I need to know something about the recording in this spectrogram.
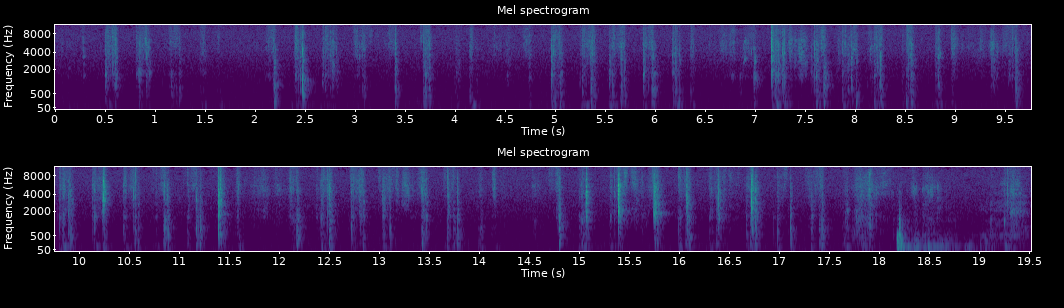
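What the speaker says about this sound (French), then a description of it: "Je mélange les cartes avec vous et je vous laisse découvrir votre tirage." Tarot cards are shuffled continuously by hand in quick, papery riffles and soft slaps, close and fairly quiet, with no voices.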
